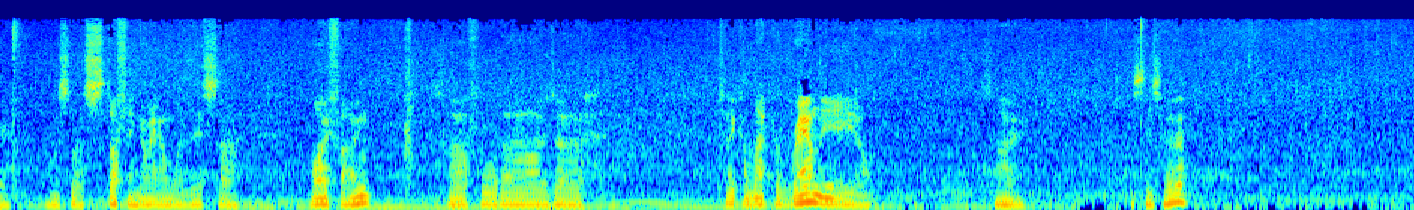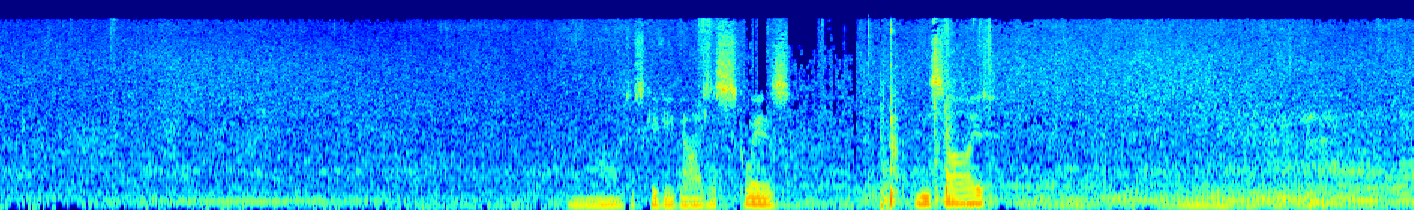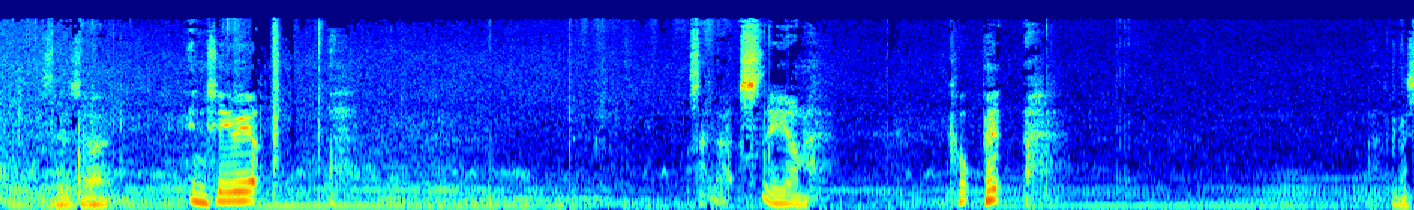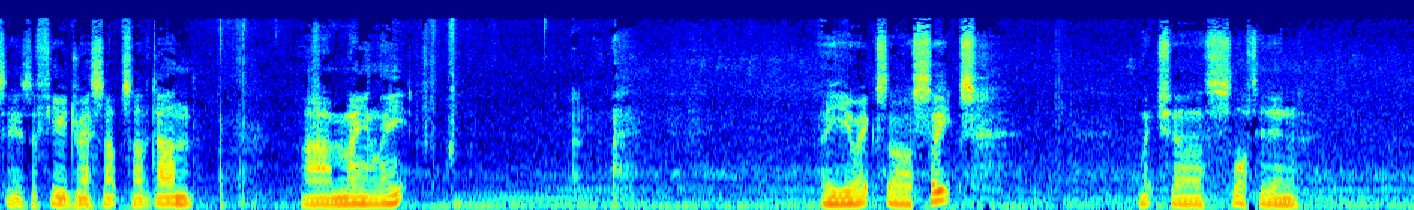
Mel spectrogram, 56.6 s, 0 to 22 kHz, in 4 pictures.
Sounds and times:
Speech: 0.0 - 2.5, 3.1 - 6.1, 7.2 - 8.8, 9.8 - 10.3, 11.3 - 12.0, 19.8 - 22.1, 23.0 - 24.1, 28.6 - 31.0, 35.2 - 36.6, 37.8 - 38.9, 42.1 - 44.4, 45.4 - 46.5, 50.6 - 52.4, 53.8 - 55.5.

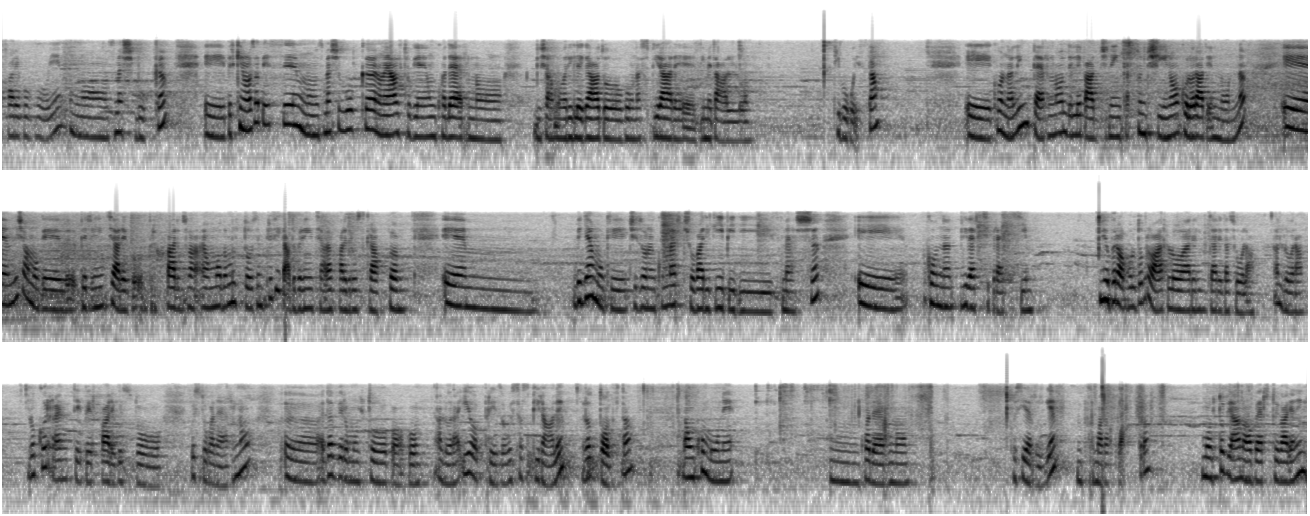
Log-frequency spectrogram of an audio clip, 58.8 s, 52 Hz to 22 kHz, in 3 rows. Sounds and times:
Speech: 0.0 - 11.4, 12.3 - 13.3, 14.4 - 48.7, 49.4 - 50.2, 51.3 - 52.9, 54.3 - 56.6, 57.2 - 58.7
Music: 9.5 - 17.6, 37.6 - 42.2, 48.7 - 58.7.

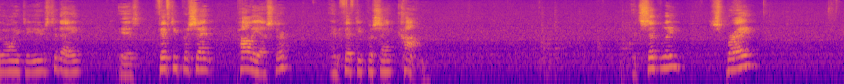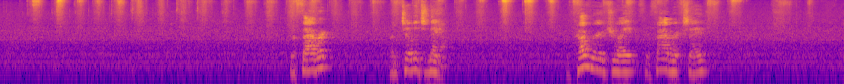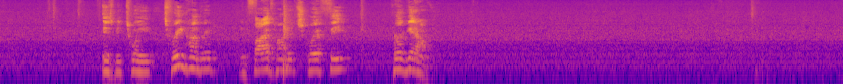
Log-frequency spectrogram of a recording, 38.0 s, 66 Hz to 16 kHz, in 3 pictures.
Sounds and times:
Speech: 0.0 - 6.5, 9.5 - 11.4, 17.0 - 17.7, 18.5 - 19.4, 21.2 - 23.3, 26.8 - 30.6, 31.2 - 31.9
Spray: 13.0 - 21.4, 23.2 - 25.0.

